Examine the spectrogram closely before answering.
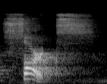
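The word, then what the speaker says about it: σάρξ: o todo su ser hay una palabra en griego que se pronuncia sarks a veces la palabra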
